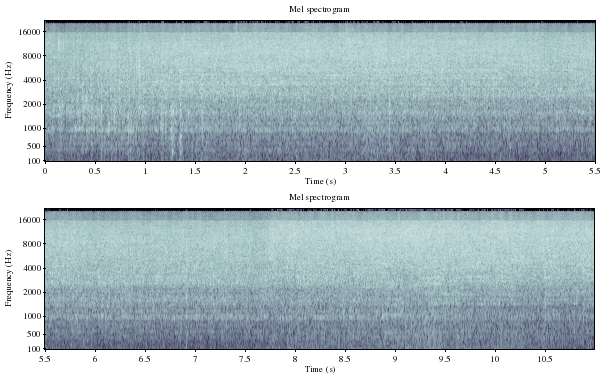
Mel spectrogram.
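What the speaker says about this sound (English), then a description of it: "So, bit of oil, and we'll chuck the steak in." Steak frying in oil in a pan on a camp stove in a warm shelter during a kayaking trip in Oban, Scotland: steady, close, loud sizzling hiss running unbroken throughout, with a brief brighter burst of spitting near the end.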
